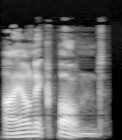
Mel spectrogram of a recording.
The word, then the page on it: ionic bond: British English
